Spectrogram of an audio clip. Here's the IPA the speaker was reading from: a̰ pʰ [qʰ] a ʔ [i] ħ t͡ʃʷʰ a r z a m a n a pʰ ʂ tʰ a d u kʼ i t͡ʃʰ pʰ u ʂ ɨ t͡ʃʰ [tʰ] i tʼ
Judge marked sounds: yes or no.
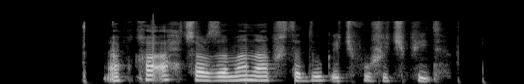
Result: yes, no, no

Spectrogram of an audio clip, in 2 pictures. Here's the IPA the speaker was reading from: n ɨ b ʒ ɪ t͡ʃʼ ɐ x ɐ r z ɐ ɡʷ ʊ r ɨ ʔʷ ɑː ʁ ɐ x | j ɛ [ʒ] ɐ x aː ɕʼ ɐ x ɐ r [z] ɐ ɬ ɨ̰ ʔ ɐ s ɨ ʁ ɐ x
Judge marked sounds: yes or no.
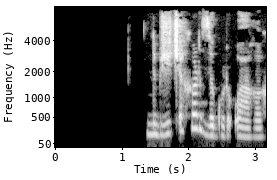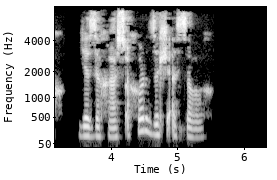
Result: no, yes

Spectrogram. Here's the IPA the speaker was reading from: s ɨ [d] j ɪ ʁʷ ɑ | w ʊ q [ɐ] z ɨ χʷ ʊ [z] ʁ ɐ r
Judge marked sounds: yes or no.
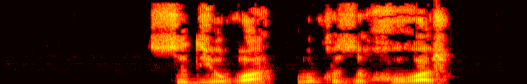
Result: yes, no, no

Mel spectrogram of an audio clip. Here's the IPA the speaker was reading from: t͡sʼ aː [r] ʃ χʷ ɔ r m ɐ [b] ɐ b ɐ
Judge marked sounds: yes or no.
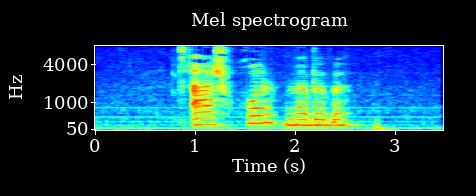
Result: no, yes

